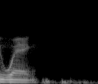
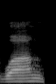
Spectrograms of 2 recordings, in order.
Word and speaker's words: Wang: Would like to call up Select Board Chair of Worthington, Wang. Hi, thank you for that. It's actually pronounced Wang, but nobody would know that.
